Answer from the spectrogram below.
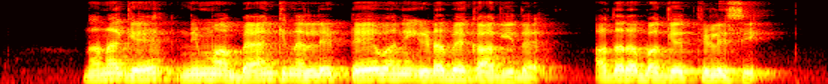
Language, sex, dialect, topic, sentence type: Kannada, male, Coastal/Dakshin, banking, question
